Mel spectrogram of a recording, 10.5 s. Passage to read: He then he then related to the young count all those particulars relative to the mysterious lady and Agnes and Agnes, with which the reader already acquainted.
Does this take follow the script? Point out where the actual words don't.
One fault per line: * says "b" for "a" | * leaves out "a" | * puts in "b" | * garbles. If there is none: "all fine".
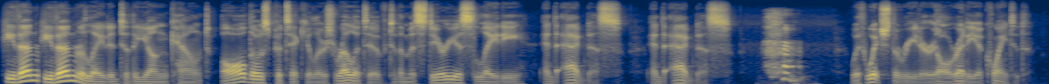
all fine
